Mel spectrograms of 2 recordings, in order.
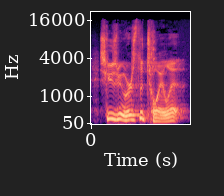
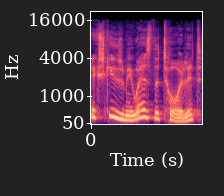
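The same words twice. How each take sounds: First: It is said in an American accent. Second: It is said in a British accent.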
